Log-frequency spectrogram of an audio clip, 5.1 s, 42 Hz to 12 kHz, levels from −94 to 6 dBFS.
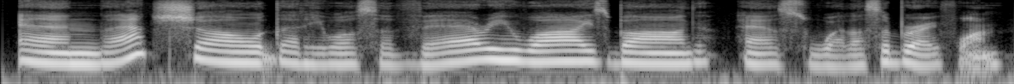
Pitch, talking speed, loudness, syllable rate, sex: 180 Hz, 190 wpm, -15 LUFS, 4.2 syllables/s, female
